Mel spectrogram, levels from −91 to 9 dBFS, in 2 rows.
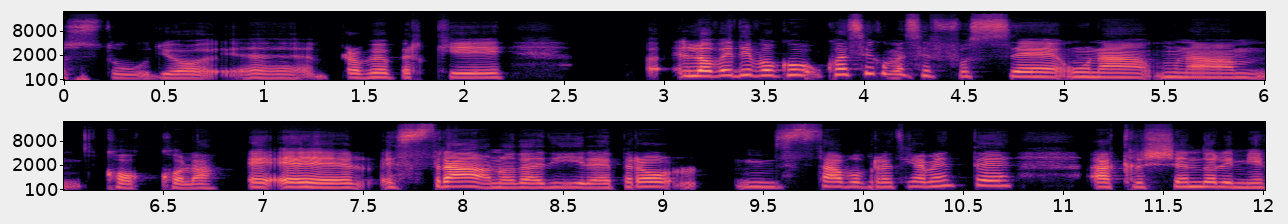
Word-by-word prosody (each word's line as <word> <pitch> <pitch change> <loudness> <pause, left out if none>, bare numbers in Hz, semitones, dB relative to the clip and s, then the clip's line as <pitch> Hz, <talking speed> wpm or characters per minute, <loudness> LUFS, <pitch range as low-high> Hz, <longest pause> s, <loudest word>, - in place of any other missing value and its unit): studio, 180 -1 -8
ehm, 185 +5 -10
proprio 210 +1 -2
perché, 205 +1 -3 0.8
ehm, 275 - -2
lo 280 0 +8
vedevo 305 +1 +1
co 320 0 0
quasi 345 +2 0
come 400 - -5
se 290 - -5
fosse 245 -2 0
una 220 -3 +1
una, 220 -2 -2
mhmm, 210 +4 -12
coccola. 190 -1 -3
È 225 - +2
è 205 -3 +5
è - - -6
strano 250 -3 +6
da 210 0 0
dire, 205 -2 -3
però 240 +1 +2
l - - -12 0.2
mhmm, 235 -1 -10
stavo 240 +2 0
praticamente 255 +6 -3 0.4
accrescendo 230 +1 +1
le 230 - 0
mie 215 0 -4
230 Hz, 150 wpm, -22 LUFS, 205-250 Hz, 0.8 s, lo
